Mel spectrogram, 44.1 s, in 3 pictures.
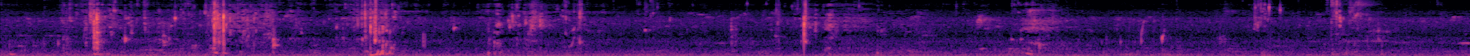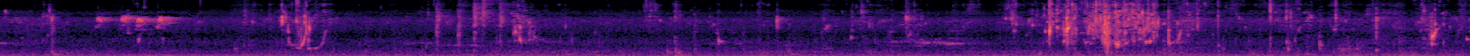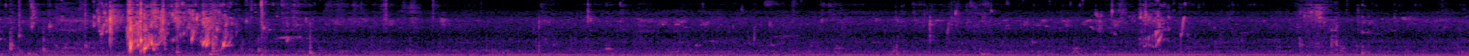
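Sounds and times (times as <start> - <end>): water splashing: 0.0 - 13.8, 17.0 - 18.1, 18.8 - 33.4, 34.8 - 44.0.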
